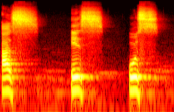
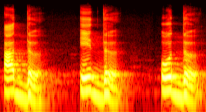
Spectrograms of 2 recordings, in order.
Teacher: سین حروف قلقلہ میں سے نہیں ہے تو اس کی آواز ٹکرا کے واپس نہیں آئے گی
